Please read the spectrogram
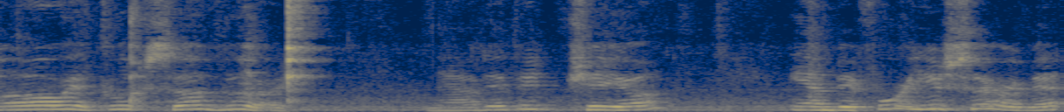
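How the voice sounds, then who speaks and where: There is noticeable background noise. Through it, a woman speaks in a high pitch. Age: 90s. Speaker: home cook, cooking video host. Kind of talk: cooking demonstration to camera. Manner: friendly, relaxed, conversational.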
